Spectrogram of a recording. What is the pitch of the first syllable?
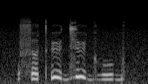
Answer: rising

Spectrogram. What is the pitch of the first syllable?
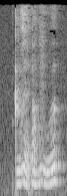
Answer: rising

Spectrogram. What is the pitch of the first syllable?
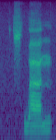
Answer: rising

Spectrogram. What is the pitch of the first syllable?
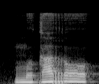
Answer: low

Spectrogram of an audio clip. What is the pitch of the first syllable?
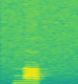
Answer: high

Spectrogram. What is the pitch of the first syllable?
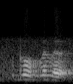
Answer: falling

